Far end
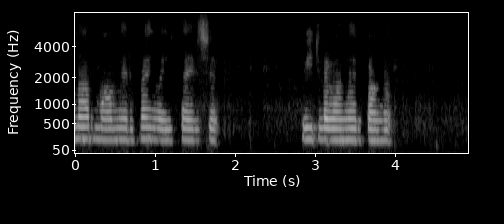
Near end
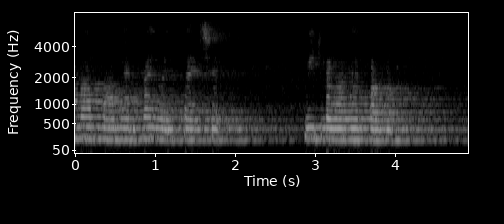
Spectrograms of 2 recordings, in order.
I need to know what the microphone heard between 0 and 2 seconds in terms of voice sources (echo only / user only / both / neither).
echo only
